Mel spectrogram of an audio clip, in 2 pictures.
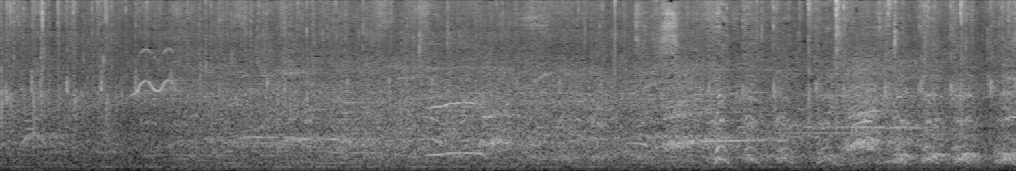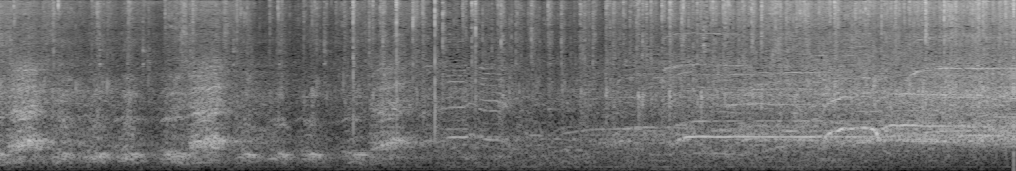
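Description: A large arena crowd cheers and roars, echoing in a big hall.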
